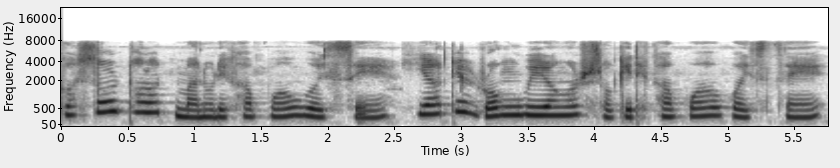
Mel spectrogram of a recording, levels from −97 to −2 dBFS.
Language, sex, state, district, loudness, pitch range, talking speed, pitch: Assamese, female, Assam, Sonitpur, -19 LUFS, 225-280 Hz, 135 wpm, 245 Hz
